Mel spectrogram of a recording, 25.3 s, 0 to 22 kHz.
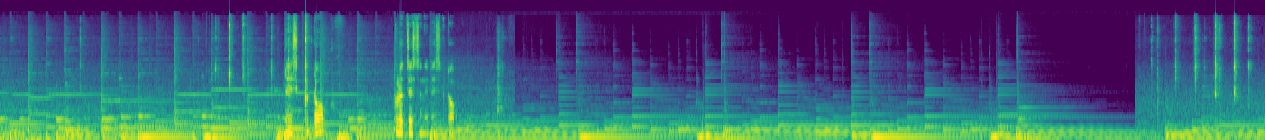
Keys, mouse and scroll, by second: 1.0 Return, 3.5-6.3 typing, 15.2 Return, 21.7-25.3 typing.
